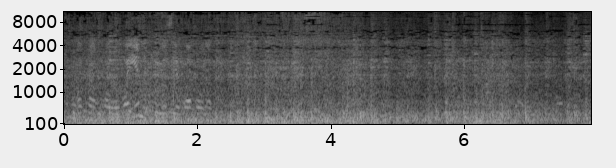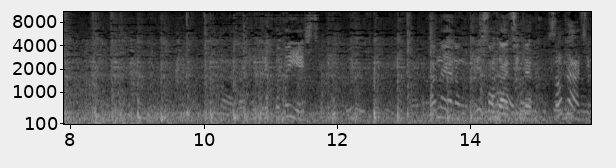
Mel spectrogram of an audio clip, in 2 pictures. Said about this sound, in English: Anyway, and from what I can tell, it's actually troop transport vehicles that are on top of trains, which you guys will see. And the passenger train is going to be holding what I would assume to be Belarusian troops.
